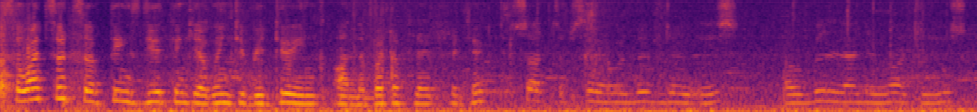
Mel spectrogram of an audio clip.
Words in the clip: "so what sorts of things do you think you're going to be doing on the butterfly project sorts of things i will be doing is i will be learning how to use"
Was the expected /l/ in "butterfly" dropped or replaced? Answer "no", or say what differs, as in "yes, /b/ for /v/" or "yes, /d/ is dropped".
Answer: no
